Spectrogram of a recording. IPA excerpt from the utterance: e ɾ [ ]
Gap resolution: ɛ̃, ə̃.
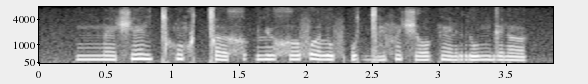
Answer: ə̃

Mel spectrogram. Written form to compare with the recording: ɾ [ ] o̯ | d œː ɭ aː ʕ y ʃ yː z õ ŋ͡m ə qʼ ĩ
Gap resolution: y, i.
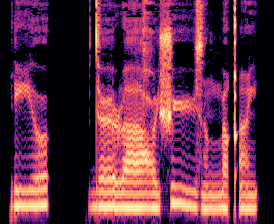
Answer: i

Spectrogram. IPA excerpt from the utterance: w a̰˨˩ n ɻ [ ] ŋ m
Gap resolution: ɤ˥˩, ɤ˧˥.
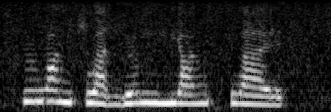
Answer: ɤ˥˩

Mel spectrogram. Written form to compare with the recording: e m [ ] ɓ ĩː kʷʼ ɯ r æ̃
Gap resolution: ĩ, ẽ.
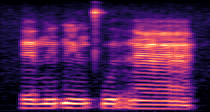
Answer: ĩ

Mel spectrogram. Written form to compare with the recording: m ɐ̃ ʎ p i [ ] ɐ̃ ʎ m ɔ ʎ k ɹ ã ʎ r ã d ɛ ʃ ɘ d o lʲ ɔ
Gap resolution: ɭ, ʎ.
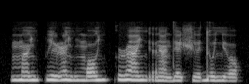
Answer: ɭ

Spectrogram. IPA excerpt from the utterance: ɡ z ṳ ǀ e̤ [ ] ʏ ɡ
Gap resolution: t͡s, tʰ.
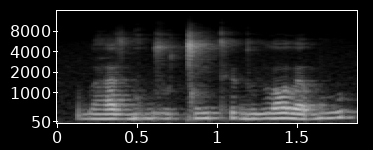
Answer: tʰ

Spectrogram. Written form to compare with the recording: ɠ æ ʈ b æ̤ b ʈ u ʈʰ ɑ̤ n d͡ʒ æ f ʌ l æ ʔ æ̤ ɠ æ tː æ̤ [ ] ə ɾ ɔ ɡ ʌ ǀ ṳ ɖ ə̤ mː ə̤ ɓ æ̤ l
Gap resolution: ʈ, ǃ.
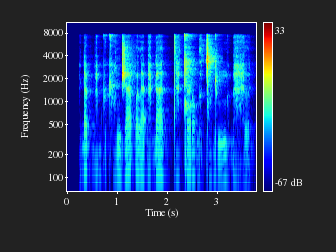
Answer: ǃ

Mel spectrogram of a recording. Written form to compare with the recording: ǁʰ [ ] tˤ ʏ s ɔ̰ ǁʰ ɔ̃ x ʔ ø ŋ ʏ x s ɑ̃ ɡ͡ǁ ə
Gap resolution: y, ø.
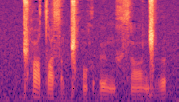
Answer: ø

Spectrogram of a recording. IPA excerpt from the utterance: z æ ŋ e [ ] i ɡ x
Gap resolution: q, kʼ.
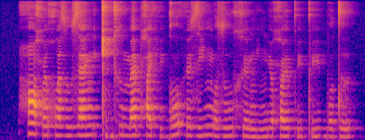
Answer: kʼ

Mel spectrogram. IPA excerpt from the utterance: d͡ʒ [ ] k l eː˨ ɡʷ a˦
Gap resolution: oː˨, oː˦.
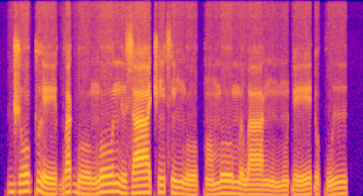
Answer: oː˦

